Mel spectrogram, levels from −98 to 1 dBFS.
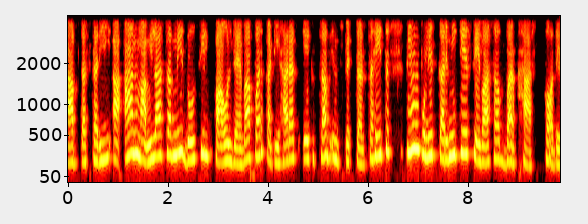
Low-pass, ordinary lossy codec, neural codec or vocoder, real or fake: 3.6 kHz; none; codec, 16 kHz, 16 kbps, FunCodec, trained on LibriTTS, 50 frames a second; fake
